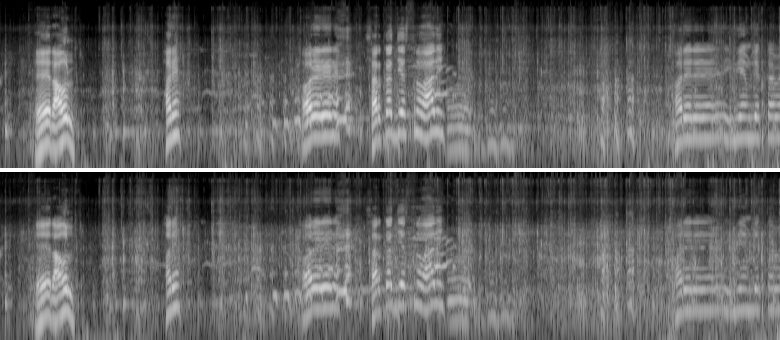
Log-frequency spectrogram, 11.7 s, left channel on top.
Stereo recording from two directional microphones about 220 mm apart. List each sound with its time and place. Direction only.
0.5 s speech: 15° left (ahead or behind)
2.5 s speech: 15° left (ahead or behind)
3.2 s sewing machine: 10° left (ahead or behind)
4.5 s speech: 10° left (ahead or behind)
5.0 s speech: 55° left (ahead or behind)
5.5 s speech: 15° left (ahead or behind)
10.2 s speech: 10° left (ahead or behind)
